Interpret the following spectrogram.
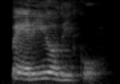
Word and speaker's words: periódico: Lo que hace difícil de pronunciar esta palabra es, por un lado, es una palabra larga y por otro lado tiene una R suave intercalada. Entonces vamos a pronunciarla sílaba por sílaba.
